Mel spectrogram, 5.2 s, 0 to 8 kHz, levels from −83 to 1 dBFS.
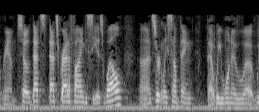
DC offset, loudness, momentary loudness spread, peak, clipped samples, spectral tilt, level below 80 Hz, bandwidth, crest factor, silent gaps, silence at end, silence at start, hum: under 0.1%; -21 LUFS; 9 LU; 0 dBFS; under 0.1%; -10 dB/octave; -48 dBFS; 5.6 kHz; 20 dB; none; 0 s; 0 s; none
